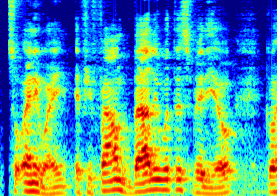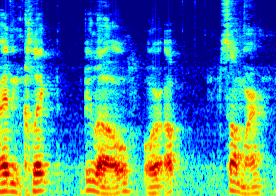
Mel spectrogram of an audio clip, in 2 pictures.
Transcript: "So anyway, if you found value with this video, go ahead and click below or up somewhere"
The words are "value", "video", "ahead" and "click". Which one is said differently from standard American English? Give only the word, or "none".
none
